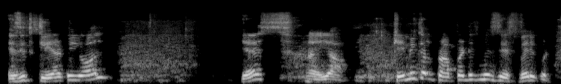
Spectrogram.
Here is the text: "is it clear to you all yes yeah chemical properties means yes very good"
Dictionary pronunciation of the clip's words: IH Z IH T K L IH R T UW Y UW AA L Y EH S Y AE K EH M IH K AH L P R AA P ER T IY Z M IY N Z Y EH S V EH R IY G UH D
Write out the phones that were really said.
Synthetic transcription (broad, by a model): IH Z IH T K L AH R T UW Y UW AA L Y EH S Y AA K EH M IH K AH L P R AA P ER T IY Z M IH Z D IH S V EH R IY G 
